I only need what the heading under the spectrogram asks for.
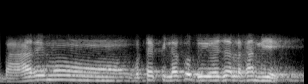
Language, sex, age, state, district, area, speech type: Odia, male, 18-30, Odisha, Khordha, rural, conversation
